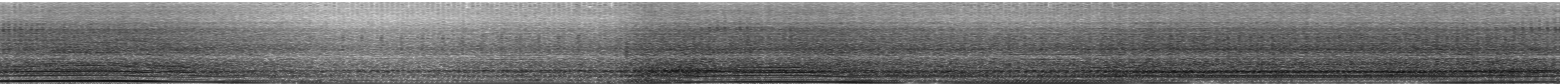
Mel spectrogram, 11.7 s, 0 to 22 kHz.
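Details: Mazda MX5 Mk3 petrol engine revving up and down: dry metallic rattle beneath the engine note; cause unknown, owner seeking a diagnosis.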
